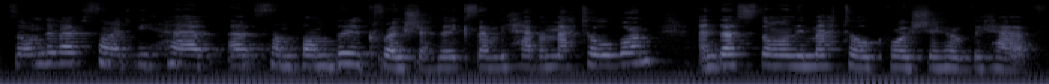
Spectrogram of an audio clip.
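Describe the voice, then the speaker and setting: A woman's voice: mid-range voice, steady tone, fairly quick, fairly bright tone. A woman with a Hungarian accent hosting a casual live chat from home, reading viewer comments and answering with a reassuring, rambling manner full of fillers and restarts. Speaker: host of a beading live stream.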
